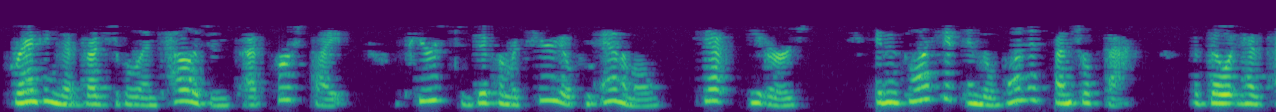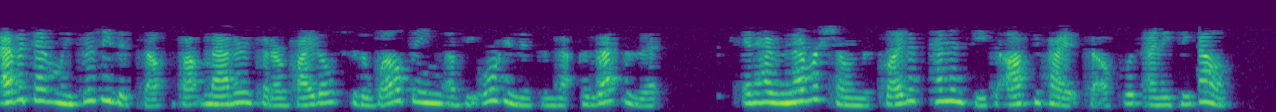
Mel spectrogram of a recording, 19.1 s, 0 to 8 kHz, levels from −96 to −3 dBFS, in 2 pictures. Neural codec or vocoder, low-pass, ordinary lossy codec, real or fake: none; 7.2 kHz; AAC, 16 kbps; real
